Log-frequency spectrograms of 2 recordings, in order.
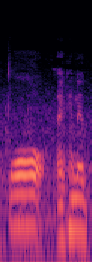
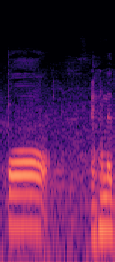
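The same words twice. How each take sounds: Both takes have the same delivery.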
